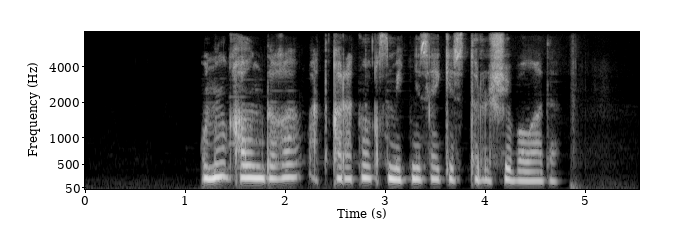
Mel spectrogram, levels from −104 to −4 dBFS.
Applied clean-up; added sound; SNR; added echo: neural mask model DeepFilterNet 3.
